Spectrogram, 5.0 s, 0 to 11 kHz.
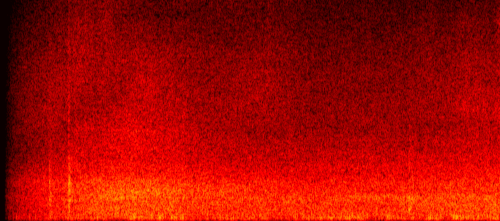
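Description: Freight train hauled by an EF81 electric locomotive approaching: a steady rushing rumble of wheels on rail that fades in at the very start, with one sharp click about half a second in.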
